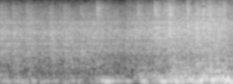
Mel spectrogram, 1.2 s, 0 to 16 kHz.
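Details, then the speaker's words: Mid-engine Mazda minitruck (Mazdarati 2.0) V8, fuel pump just grounded: brief low churning crank swelling into uneven firing pulses as it catches and runs. "That wants to run. It runs!"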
